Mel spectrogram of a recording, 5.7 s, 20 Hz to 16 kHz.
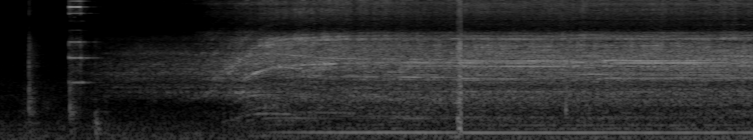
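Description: A Syma S54H RC toy helicopter with a small internal battery, starting with a few clicks before its rotor spins up into a steady high-pitched whine that holds loud and close, with no talking.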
